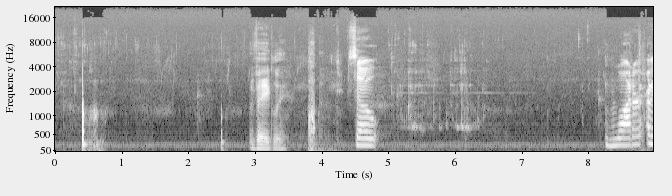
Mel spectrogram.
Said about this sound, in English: Soda. The fizz in it. Mm-hmm. That's what my ears sound like all the time. The carbonation.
